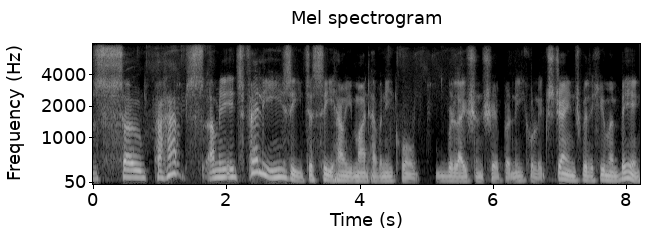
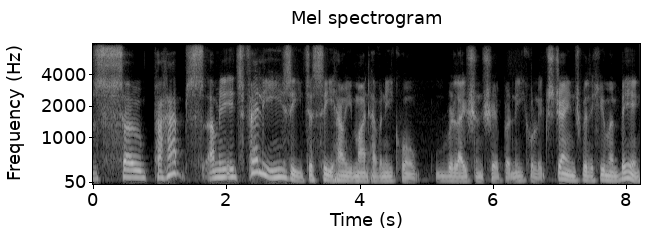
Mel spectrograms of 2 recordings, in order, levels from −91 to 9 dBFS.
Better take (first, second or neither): second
